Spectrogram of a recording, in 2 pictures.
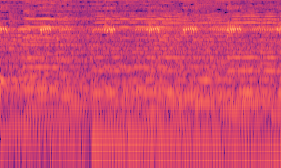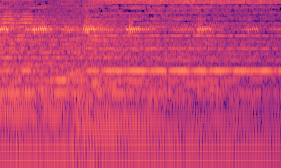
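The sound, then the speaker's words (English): A brown cricket in a hole chirps in steady, evenly spaced high pulses, roughly two per second, over a constant low droning background with no voices. “In that hole is a brown cricket, humming and painting.”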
